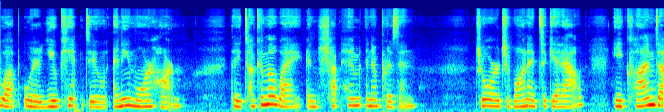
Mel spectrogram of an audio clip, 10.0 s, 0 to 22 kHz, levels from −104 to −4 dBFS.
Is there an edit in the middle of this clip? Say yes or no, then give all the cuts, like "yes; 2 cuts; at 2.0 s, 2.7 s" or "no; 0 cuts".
no; 0 cuts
